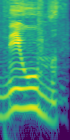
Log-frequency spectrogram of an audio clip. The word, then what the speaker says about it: Neum: Ce tronçon est situé dans la ville de Neum, oui, prononcé Neum, et offre une vue magnifique.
